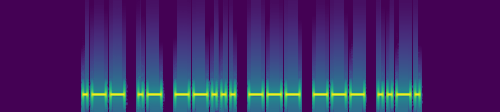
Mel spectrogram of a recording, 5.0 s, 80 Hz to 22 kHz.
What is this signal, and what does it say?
Morse code, heard as a keyed tone, about 26 wpm, 700 Hz. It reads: WA7OOF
